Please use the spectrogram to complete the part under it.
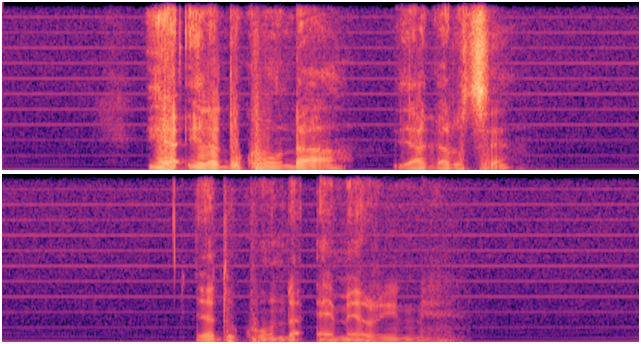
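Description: A man speaks into a microphone with animation, in short bursts.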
